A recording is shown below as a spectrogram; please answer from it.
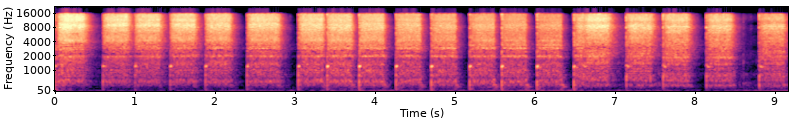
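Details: Tefal GV9820 steam iron after replacing the water solenoid valve, whose coil was broken (it clicked but gave no steam): steady rhythmic steam puffs, about two a second, each with a soft valve click, so steam delivery is normal.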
